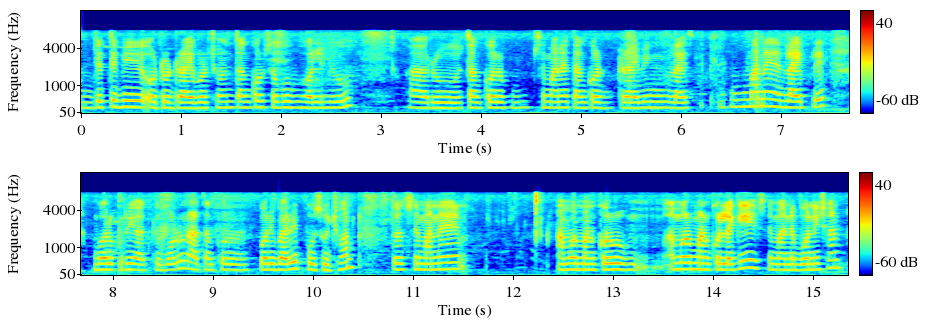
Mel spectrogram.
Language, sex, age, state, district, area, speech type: Odia, female, 18-30, Odisha, Bargarh, rural, spontaneous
